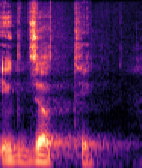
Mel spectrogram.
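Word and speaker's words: Exotic: 이거 보통 우리가 엑서틱이라는 말을 많이 쓰는데, 보통 정확한 발음은 익서틱, 스마일, 스프링송 센세이션이라고 해서,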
